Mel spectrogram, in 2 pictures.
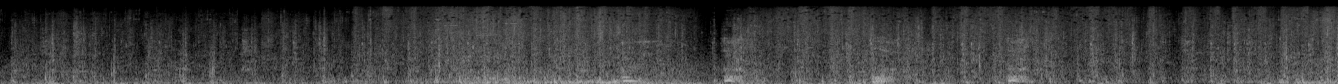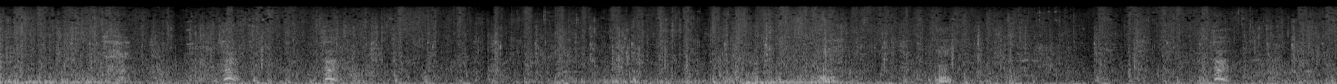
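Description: Footsteps thud on grassy, rocky ground.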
